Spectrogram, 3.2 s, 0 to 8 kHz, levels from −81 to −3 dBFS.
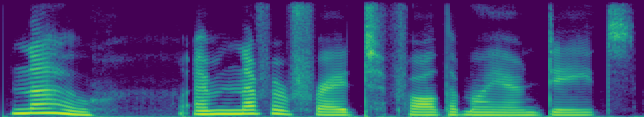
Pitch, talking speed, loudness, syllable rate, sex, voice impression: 210 Hz, 185 wpm, -16 LUFS, 4.9 syllables/s, female, feminine, slightly adult-like, friendly, slightly kind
